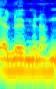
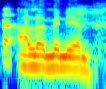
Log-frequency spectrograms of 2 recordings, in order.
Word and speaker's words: aluminium: pronounce the word aluminium you say aluminum we say aluminium thank you very much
